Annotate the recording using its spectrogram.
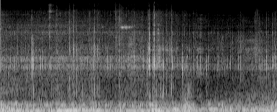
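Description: Bicycle wheels thump over wooden boards.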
